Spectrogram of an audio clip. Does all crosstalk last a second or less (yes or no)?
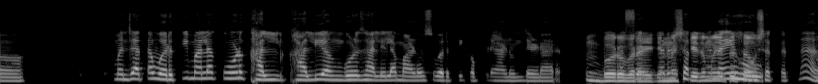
no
